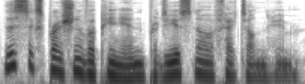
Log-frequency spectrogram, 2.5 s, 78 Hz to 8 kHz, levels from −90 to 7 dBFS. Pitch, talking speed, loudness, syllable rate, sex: 135 Hz, 210 wpm, -16 LUFS, 6.5 syllables/s, male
